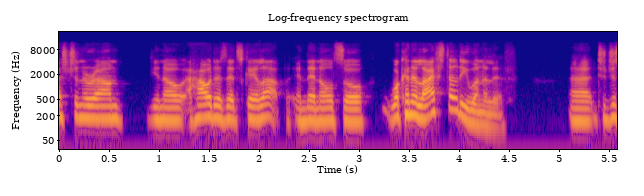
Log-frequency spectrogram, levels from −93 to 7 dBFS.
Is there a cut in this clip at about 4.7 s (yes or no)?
no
